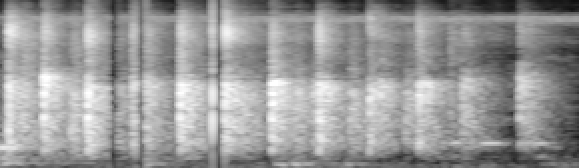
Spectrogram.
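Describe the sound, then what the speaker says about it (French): A church congregation claps in steady rhythmic unison, loud and close, with about two claps per second throughout and no voices over it. "tu peux acclamer pour la parole de Dieu."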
